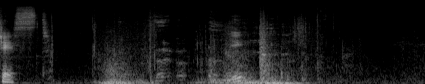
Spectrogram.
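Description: A heavy chest lid thuds and grinds open.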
